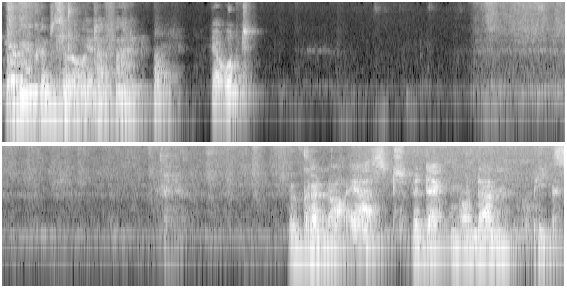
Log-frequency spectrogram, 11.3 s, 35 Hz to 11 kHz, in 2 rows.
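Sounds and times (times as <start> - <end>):
speech: 0.2 - 1.3, 2.1 - 2.6, 8.5 - 11.2
water running from a tap during handwashing: 4.7 - 11.2.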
